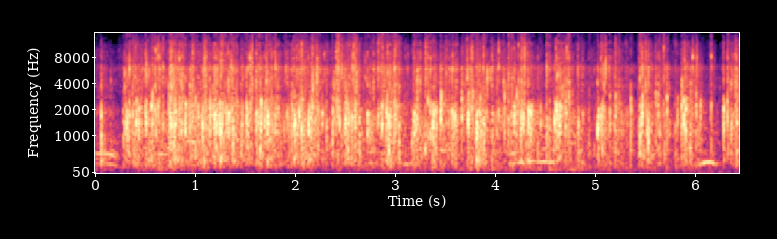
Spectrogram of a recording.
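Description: Schoolchildren at a Zilla Parishad primary school in Kasarwadi applaud prize winners, a dense, steady patter of many small hands with children's voices chattering through it.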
